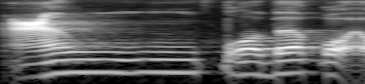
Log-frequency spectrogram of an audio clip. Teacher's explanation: An tabaqa nun sukun bertemu ta ini ikhfa haqiqi dibaca samar dan dengung.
